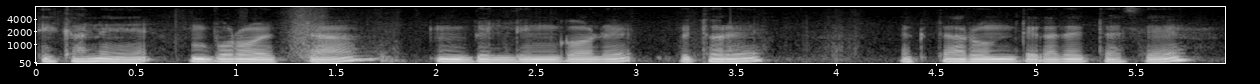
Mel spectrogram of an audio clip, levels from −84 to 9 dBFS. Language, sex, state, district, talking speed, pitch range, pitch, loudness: Bengali, male, Tripura, Unakoti, 100 wpm, 105-120 Hz, 110 Hz, -15 LUFS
